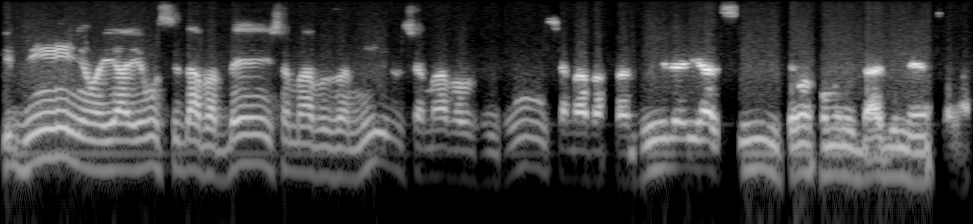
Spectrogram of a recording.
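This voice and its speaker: A man's voice: mid-range voice, a little fast, few pauses, no echo. Guy in his 50s rambling thru old memories, dry tinny phone sound. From Maranhão, Brazil. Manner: rambling, reminiscing, with restarts. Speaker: guest musician. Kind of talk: conversational storytelling.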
